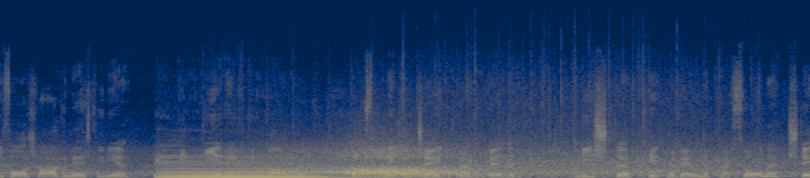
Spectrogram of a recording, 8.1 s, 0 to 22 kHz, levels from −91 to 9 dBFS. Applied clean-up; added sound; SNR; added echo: none; Bowed string instrument + Cheering; -4 dB; none.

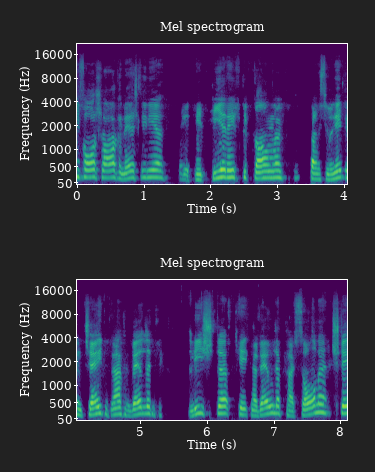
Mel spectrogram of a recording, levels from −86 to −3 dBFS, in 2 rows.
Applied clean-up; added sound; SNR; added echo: neural mask model Resemble Enhance denoiser.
